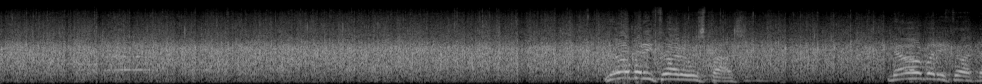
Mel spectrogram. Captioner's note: applause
